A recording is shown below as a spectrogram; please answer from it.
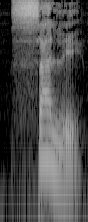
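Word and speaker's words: salé: But in that case here okay you put the accent and it's quite important because in that case it means salted okay sal okay and then same thing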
